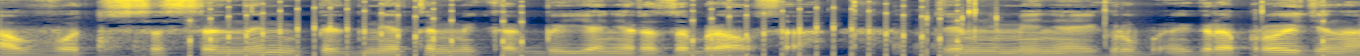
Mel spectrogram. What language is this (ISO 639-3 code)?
rus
